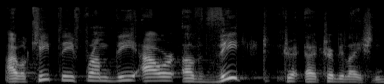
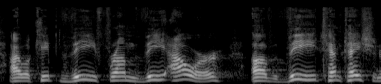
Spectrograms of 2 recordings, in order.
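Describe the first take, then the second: First: Said in the usual way. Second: Slow, with "the" weighted before "hour" and "temptation"; stress on THE. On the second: Shown as a demonstration. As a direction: lean hard on each "the", slowly. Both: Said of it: "that's very emphatic".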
